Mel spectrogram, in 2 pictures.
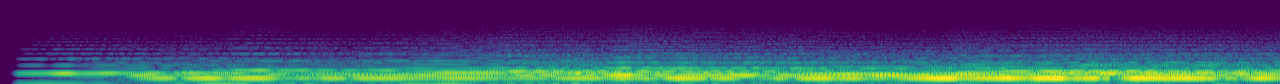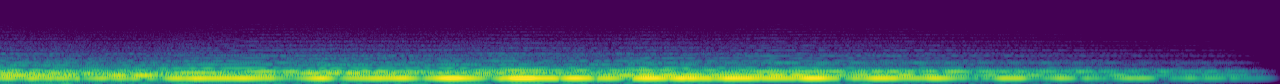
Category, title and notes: Music > Solo instrument
Made in Fl studio with Analog labs Enjoy, use for anything :)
